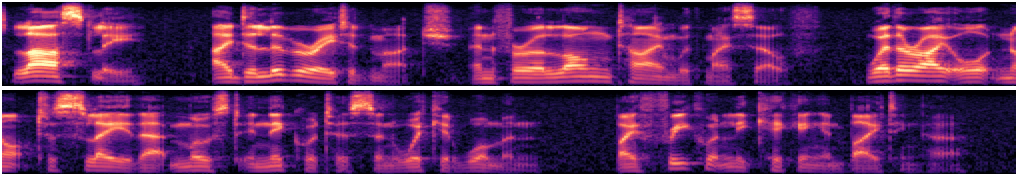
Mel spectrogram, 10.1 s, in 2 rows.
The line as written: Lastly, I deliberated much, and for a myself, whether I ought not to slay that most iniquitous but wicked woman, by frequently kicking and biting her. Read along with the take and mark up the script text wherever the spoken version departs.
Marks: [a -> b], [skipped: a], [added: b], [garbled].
Lastly, I deliberated much, and for a [added: long time with] myself, whether I ought not to slay that most iniquitous [but -> and] wicked woman, by frequently kicking and biting her.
